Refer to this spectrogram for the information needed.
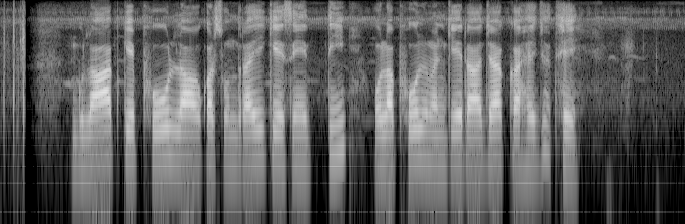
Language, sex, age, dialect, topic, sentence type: Chhattisgarhi, male, 25-30, Central, agriculture, statement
